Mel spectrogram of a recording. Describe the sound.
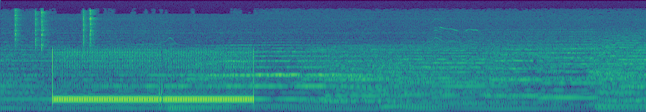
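An outgoing telephone call ringing on the line, a single steady tone of about two seconds that stops and leaves a quieter line hum.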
